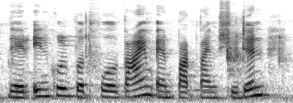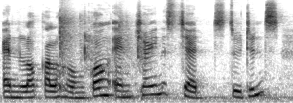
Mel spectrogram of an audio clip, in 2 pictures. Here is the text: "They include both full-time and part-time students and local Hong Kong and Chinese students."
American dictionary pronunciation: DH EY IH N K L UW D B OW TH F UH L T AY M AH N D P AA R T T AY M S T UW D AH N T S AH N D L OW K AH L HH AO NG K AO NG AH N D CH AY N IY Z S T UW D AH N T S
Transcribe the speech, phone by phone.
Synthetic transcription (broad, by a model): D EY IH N K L UW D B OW T F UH L T AY M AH N P AA R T T AY M S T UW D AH N T AH N L OW K AH L HH AO NG K AO NG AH N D CH AY N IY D S T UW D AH N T S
